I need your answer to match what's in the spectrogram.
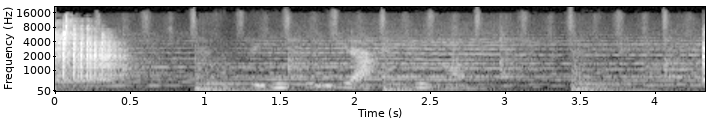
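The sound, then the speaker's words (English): During a tabletop role-playing game, dice clatter and tumble across a tabletop in a few quick bursts of rattling clicks, with faint voices murmuring in the background. “Our dice don't like us tonight.”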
